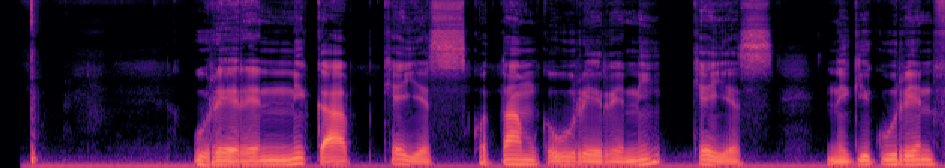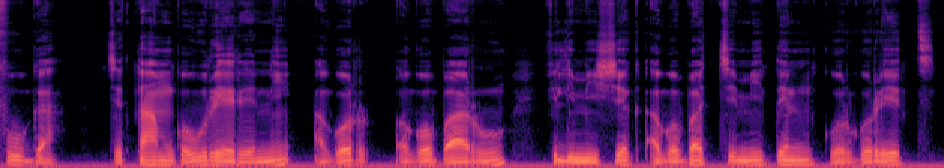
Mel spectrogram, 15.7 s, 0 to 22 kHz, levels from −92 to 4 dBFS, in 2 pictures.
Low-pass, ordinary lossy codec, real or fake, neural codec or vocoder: none; none; real; none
